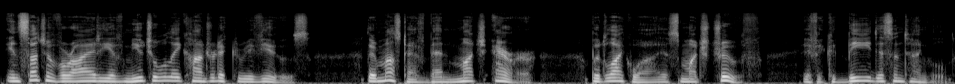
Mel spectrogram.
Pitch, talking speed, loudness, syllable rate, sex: 130 Hz, 145 wpm, -19 LUFS, 5.0 syllables/s, male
